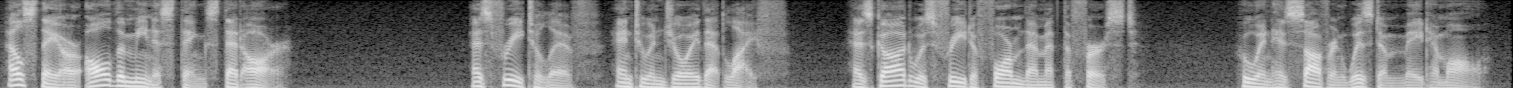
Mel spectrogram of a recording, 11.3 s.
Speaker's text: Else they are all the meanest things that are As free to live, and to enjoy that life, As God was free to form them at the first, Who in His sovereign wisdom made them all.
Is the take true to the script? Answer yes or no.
no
